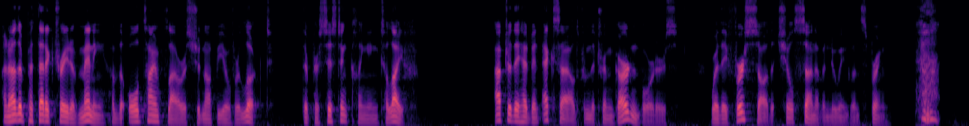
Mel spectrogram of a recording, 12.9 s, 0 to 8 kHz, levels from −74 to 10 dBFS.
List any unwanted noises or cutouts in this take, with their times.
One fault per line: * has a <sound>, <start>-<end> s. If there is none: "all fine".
* has a breath, 12.2-12.6 s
